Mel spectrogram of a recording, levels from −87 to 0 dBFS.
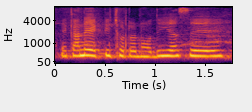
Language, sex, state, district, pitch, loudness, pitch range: Bengali, female, West Bengal, Alipurduar, 270 Hz, -13 LUFS, 265-275 Hz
